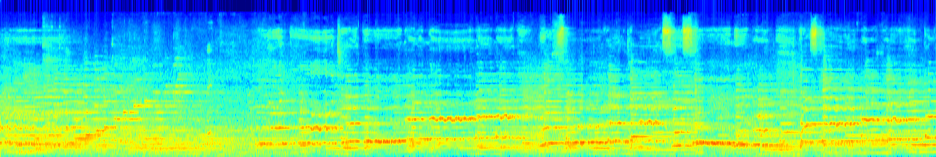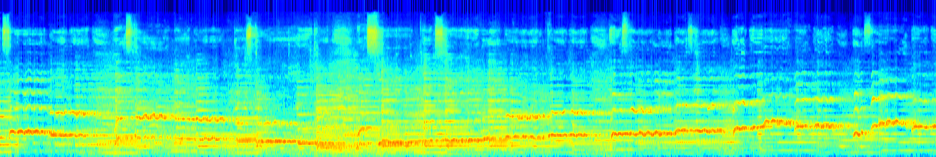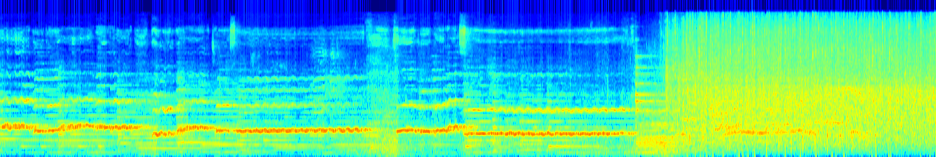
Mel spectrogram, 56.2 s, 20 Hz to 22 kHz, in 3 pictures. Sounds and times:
Music: 0.0s - 56.1s
Singing: 5.1s - 50.2s
Applause: 50.6s - 56.1s.

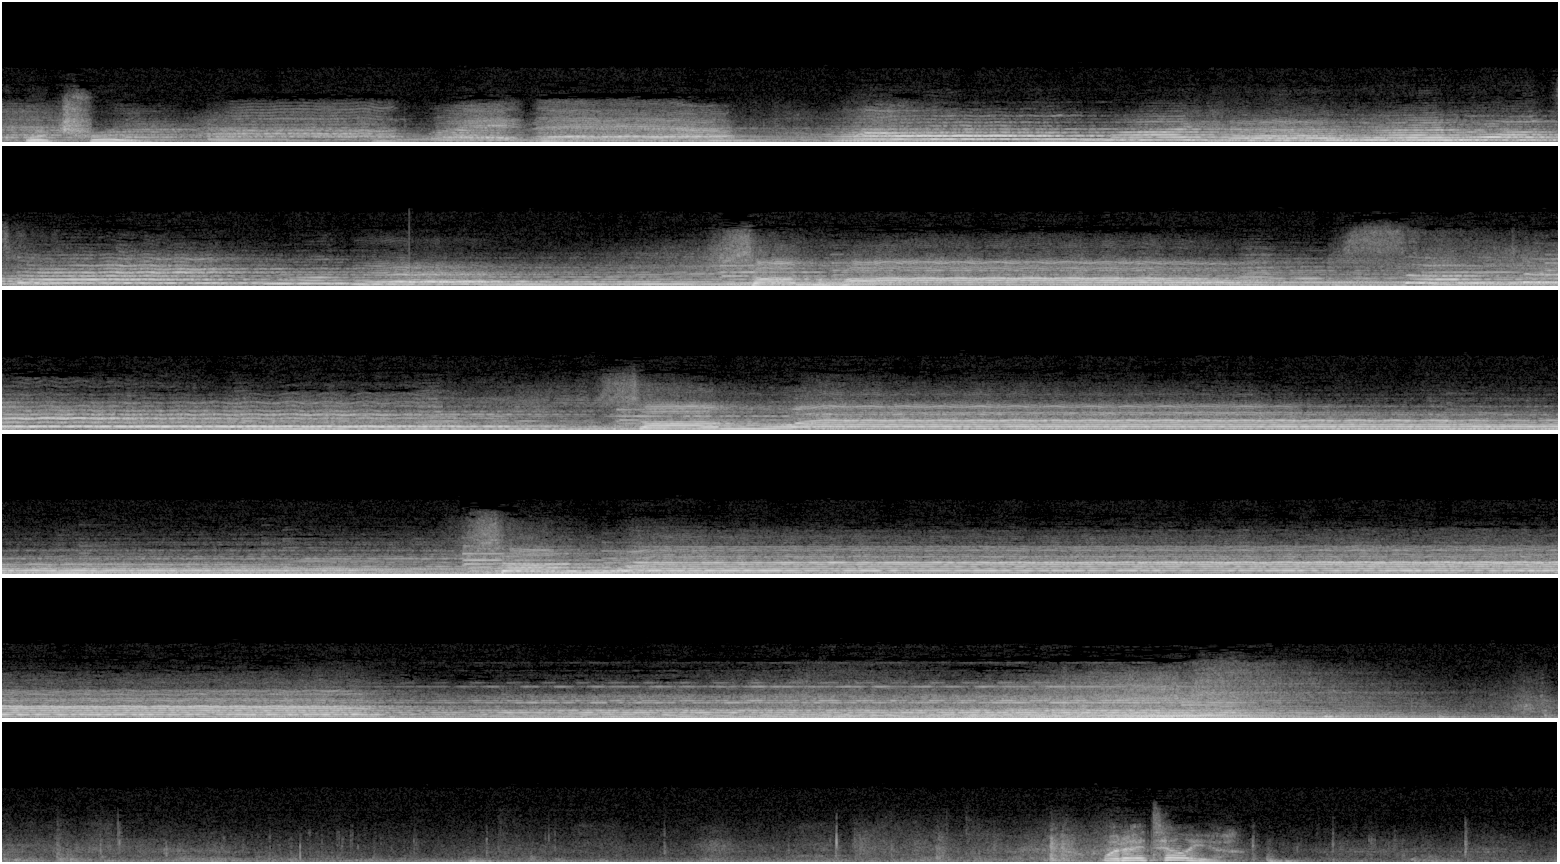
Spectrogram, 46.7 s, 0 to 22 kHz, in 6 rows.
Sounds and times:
Music: 0.0s - 39.4s
Male singing: 11.4s - 14.1s, 18.6s - 24.9s, 25.7s - 33.2s
Female singing: 14.6s - 18.0s.

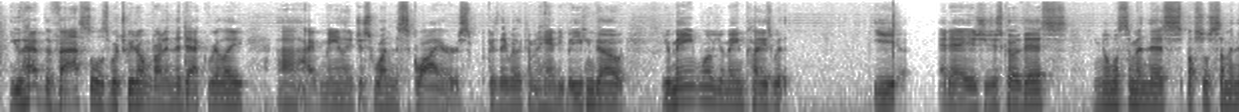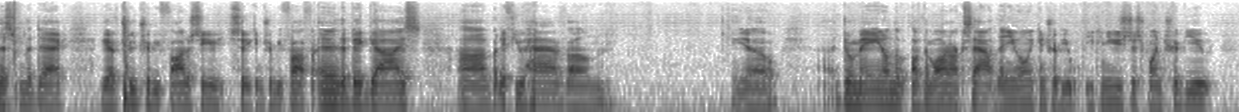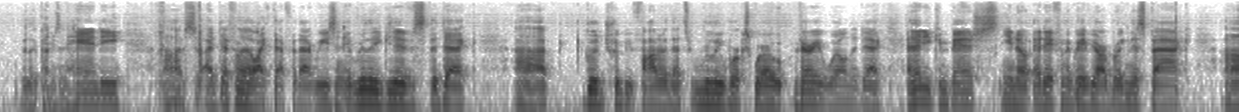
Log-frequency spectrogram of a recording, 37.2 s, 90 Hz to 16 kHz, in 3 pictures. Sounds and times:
Speech: 0.0s - 7.9s, 8.7s - 18.6s, 19.6s - 37.1s.

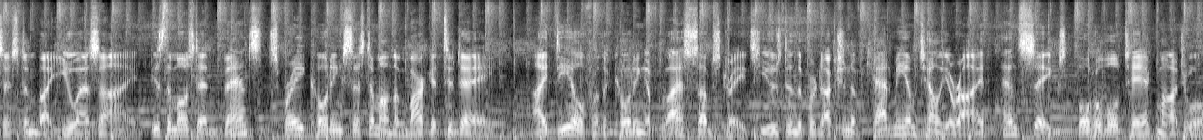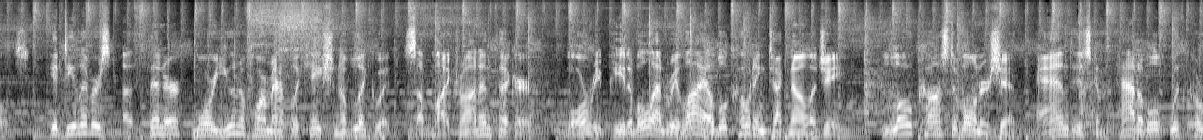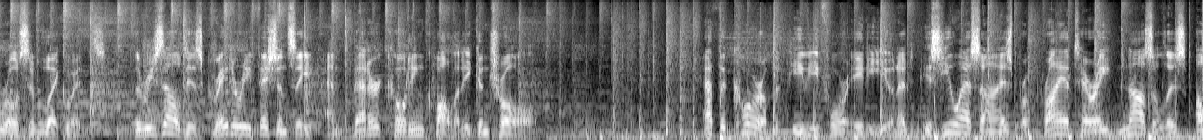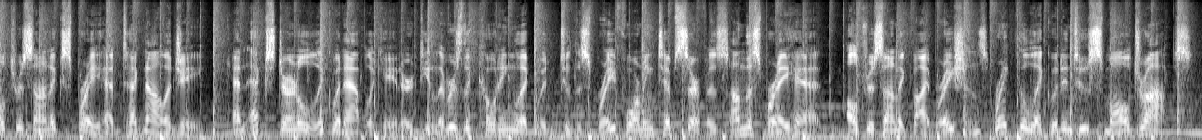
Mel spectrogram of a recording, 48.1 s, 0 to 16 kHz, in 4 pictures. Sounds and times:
Speech: 0.0s - 29.5s, 31.1s - 48.1s
Music: 0.0s - 48.1s.

